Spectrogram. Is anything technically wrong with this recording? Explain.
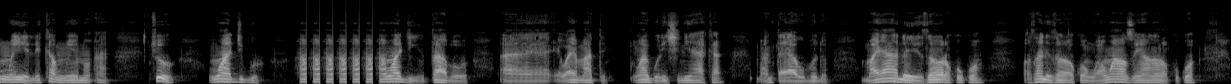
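Yes, there are two problems. Throughout the speech there is a dull, gurgling, granular quality with nothing above 12.2 kHz, which points to MP2 compression as the likely cause, at a rate that fits roughly 64 kbps. Layer II divides the spectrum into 32 equal sub-bands and shares out bits among them. When bits are short, upper bands drop out entirely and the remaining ones are coarsely quantised. That produces the plainly audible codec damage here. On a spectrogram there is a hard ceiling at 12.2 kHz, with blocky patches flickering in and out just below it.

From 3.06 to 3.86 s the clip behaves like a CD stuck on one turn. A scratch keeps sending the laser back one track at the same point, so a 132 ms slice of speech repeats six times, with a short mute at each jump. It is heard as a rapid, evenly spaced stutter. The waveform shows six identical segments in a row, separated by brief gaps. 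The spectrogram shows the same pattern tiled across that stretch.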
